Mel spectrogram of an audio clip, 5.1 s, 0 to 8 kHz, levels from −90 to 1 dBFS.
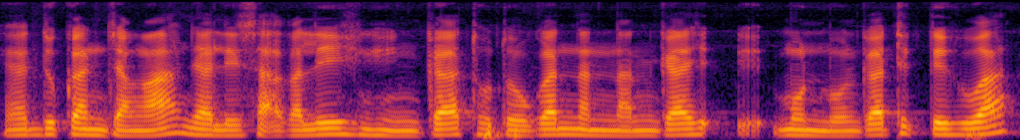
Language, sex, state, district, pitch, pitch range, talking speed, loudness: Wancho, male, Arunachal Pradesh, Longding, 120 Hz, 110-125 Hz, 200 wpm, -19 LUFS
